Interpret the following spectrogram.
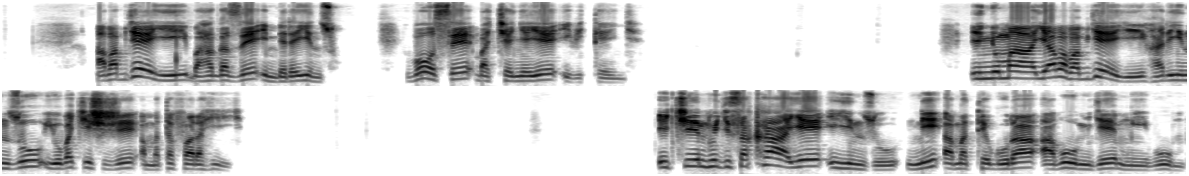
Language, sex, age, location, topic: Kinyarwanda, male, 25-35, Huye, health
